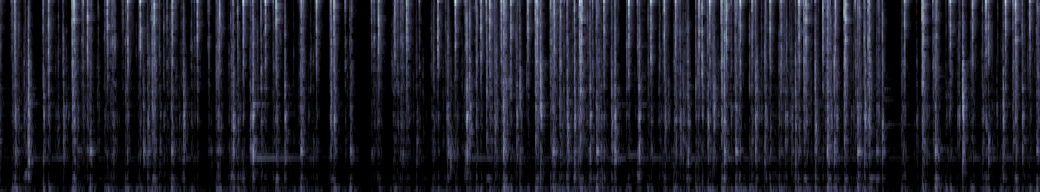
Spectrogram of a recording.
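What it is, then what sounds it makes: Mechanical keyboard with plastic keycaps. Long nails and fingertips type quickly on a retro typewriter-style backlit mechanical keyboard with round plastic keycaps. A steady stream of sharp, bright clacks and clicks comes with very short decay and little low end. Brief pauses break up the continuous typing.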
